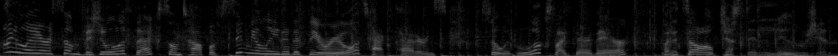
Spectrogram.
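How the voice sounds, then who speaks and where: A woman voicing an earnest young illusionist in an anime-style video game, speaking in a gentle, thoughtful, explanatory manner. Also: high-pitched, lively intonation, normal speed. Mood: sheepish, earnest. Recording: music behind the voice. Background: background music.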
